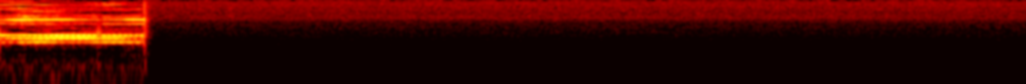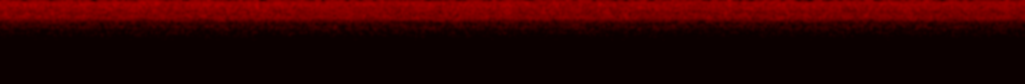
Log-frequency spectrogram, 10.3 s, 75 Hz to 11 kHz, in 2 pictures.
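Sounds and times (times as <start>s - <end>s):
loud electric voting bell ringing in a parliament chamber: 0.0s - 0.8s.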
